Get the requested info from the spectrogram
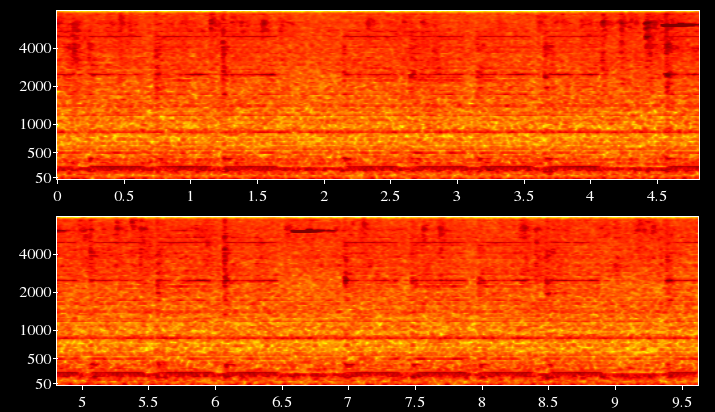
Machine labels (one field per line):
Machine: slide rail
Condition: normal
